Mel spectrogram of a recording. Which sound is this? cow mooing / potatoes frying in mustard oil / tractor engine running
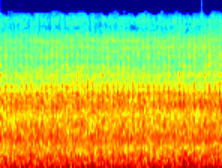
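tractor engine running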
